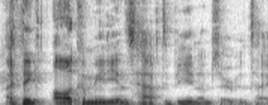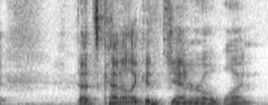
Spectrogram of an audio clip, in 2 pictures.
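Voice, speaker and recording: A man's voice: low-pitched, animated, normal speed, a bit bright. A young man chatting casually with a friend in informal, slangy speech. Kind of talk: casual chat between friends.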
